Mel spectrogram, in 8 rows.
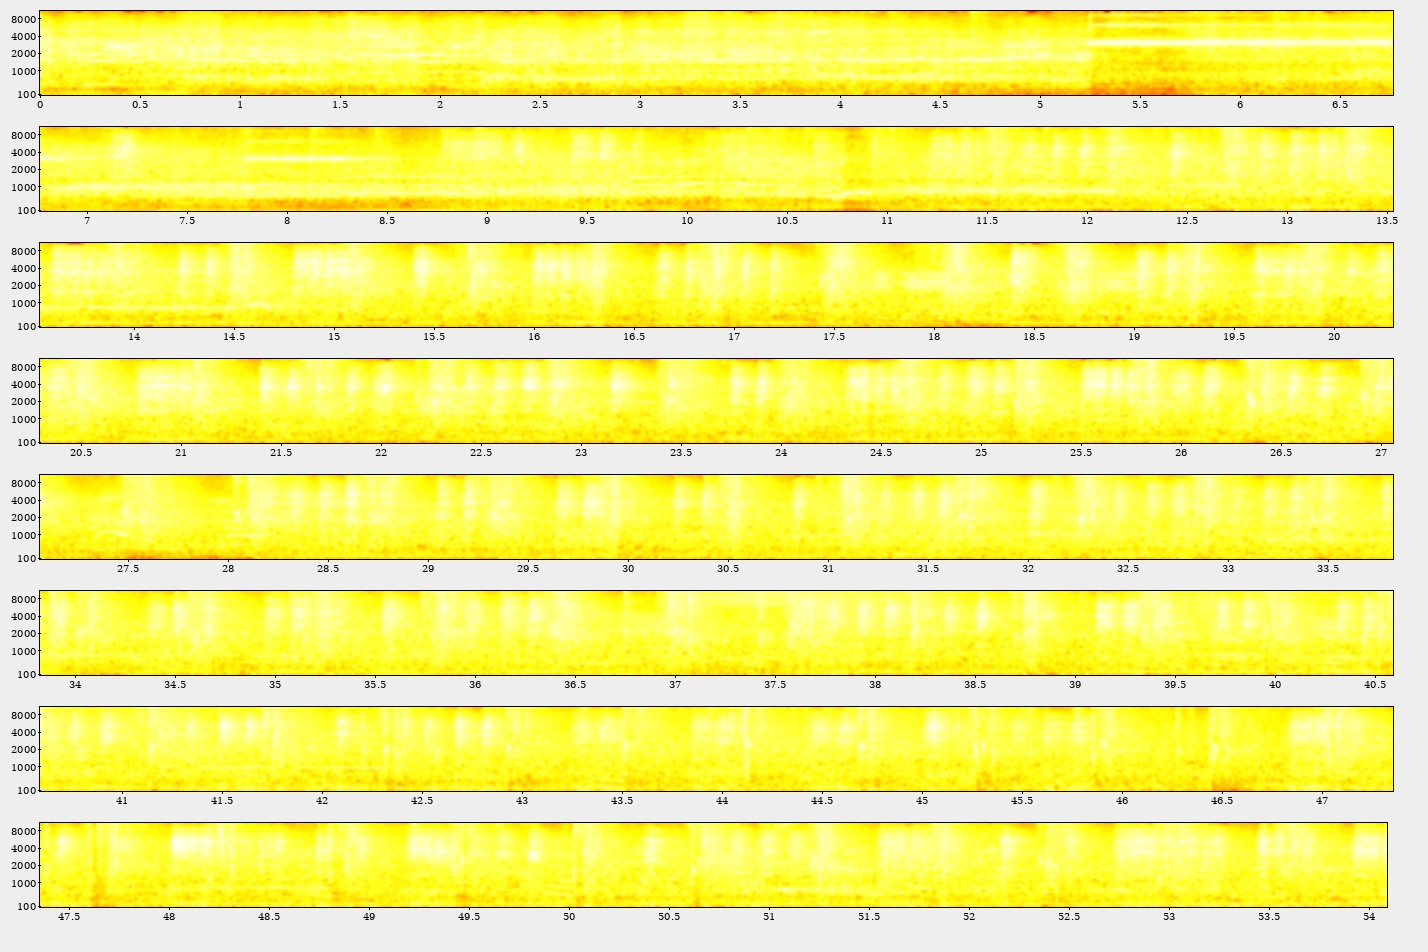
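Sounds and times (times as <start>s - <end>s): crowd noise: 0.0s - 54.0s.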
